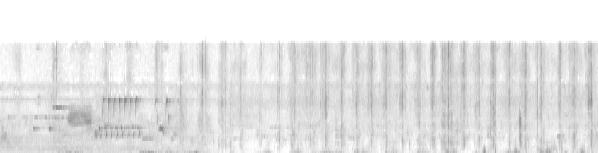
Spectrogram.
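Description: Footsteps swish and thud quickly through grass.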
